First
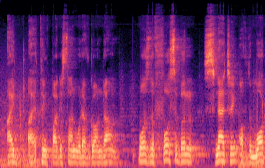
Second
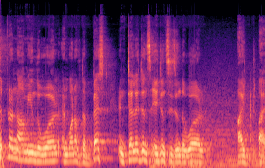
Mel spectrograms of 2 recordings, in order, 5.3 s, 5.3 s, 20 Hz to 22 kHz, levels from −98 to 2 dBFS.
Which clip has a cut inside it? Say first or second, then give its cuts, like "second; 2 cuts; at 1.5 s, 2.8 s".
first; 1 cut; at 2.6 s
